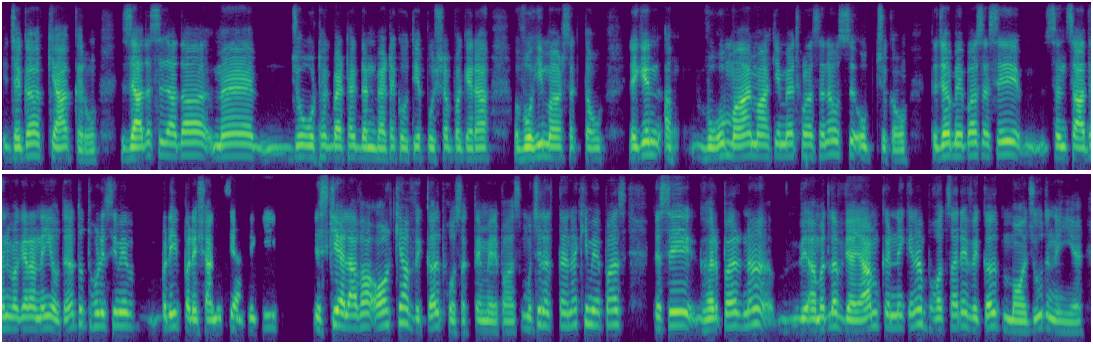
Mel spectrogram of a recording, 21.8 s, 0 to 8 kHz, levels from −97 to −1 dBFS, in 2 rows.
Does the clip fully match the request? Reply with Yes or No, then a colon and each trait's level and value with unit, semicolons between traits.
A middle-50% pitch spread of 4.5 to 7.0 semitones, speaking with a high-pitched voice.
No: average, 4.8 semitones; medium, 165 Hz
